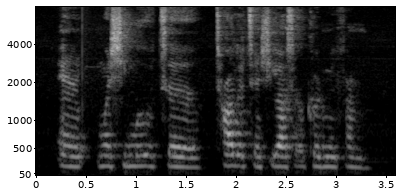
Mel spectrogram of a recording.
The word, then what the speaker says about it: Tarleton: Because I always say Charlton State. Am I saying it wrong? Tarleton State University.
